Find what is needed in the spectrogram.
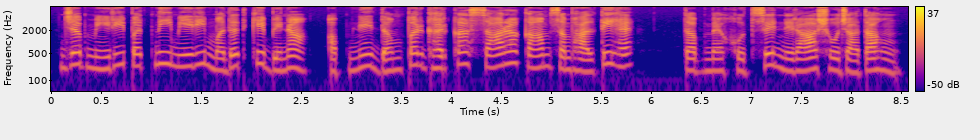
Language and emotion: Hindi, sad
